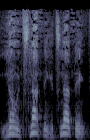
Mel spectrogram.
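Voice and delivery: soft, small imitated voice; quietly acted bedtime hush; hushed reassurance. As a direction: keep it down, as if in a dark bedroom. Imitating kids whispering in the dark.

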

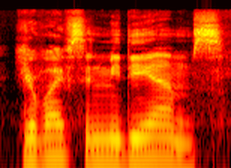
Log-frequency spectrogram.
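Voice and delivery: a shaky stab at an Irish brogue; Irish accent. Retold or imitated. Mimicking McGregor's mic taunt in a half-hearted Irish accent. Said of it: "do an Irish accent".

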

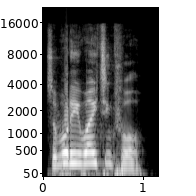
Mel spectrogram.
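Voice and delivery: excited ad pitch. Acted. Podcast ad read, pitch jump.

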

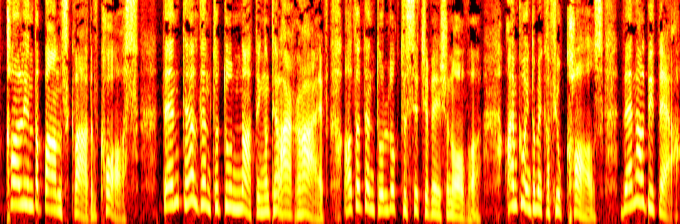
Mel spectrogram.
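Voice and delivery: brisk commanding chief; police chief giving orders. Acted.

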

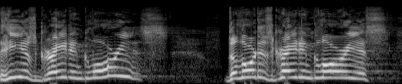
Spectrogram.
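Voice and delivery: rising, urgent sermon cadence; fervent preaching. Acted. Pastor urging the church, building preaching. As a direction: preach it out to the congregation.

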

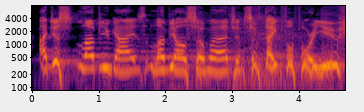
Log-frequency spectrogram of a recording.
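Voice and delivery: mock teary, high and slow; tearful love. Son tells his parents he loves them, teary and high. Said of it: "and I'm just crying".

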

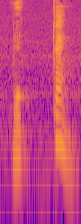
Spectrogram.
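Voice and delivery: モッパン in Korean with a stopped t before pang; モッパン, held stop in the middle; Korean mukbang. Shown as a demonstration. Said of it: "モッパンという言葉".

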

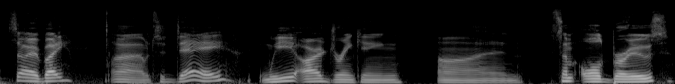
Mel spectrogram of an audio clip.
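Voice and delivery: slow, drawn-out show host opener; announcer intro. Acted. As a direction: welcome the audience like a host.

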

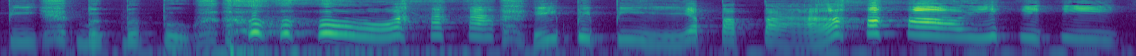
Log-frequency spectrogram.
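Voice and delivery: high nonsense babbling with squealed laughs; mock comedian babble. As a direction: parody how everyone talks trying to be funny. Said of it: "a pattern of the way that they speak".

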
